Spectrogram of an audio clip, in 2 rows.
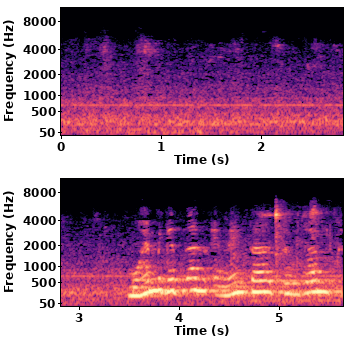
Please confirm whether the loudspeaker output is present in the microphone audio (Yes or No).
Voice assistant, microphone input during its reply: No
